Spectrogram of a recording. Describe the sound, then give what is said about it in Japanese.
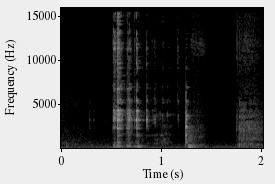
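Dishes clink together as someone carries their used dishes away after a meal, a quick cluster of bright, ringing taps, followed by a single sharper clatter and a soft scrape, with no talking. “でも食器は運ぶからな。”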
